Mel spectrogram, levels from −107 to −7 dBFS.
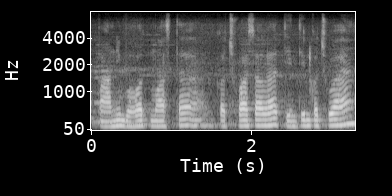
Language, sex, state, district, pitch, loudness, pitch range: Hindi, male, Bihar, Sitamarhi, 140 Hz, -28 LUFS, 130-150 Hz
